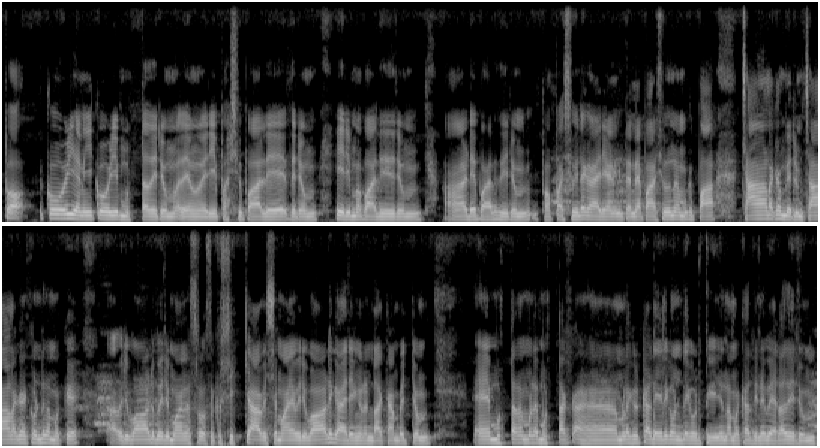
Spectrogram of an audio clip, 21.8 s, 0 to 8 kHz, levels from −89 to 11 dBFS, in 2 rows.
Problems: background sounds at intervals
